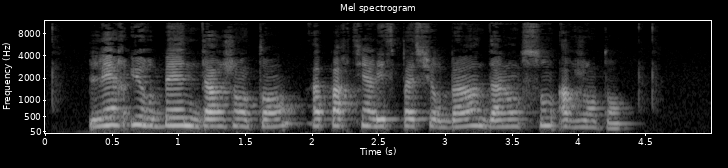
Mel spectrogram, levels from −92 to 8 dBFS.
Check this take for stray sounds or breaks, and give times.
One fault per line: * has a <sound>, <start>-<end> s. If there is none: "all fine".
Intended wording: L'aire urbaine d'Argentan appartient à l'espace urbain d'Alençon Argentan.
all fine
